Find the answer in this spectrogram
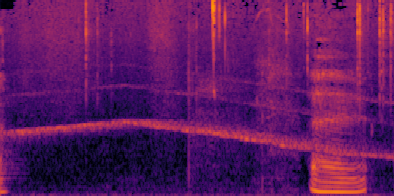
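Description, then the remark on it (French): A police car siren wails steadily outside, its pitch slowly rising then sliding down, with a short loud horn-like blast near the end. “je crois que les flics sont en train de redébarquer chez toi”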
